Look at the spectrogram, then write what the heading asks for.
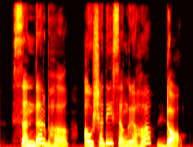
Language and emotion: Marathi, neutral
